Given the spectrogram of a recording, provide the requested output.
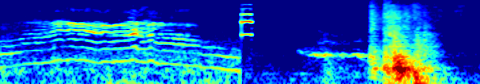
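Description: A kitten gives a long, drawn-out meow that slowly slides down in pitch.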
